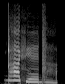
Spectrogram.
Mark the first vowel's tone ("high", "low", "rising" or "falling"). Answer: high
